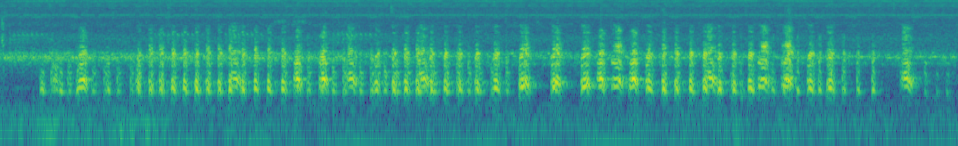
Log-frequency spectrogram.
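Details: Frog calls used as a lure for night trapping with a bagua trap: dense, rapid trains of short croaking pulses running almost nonstop for about eight seconds, over a steady faint electronic tone.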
